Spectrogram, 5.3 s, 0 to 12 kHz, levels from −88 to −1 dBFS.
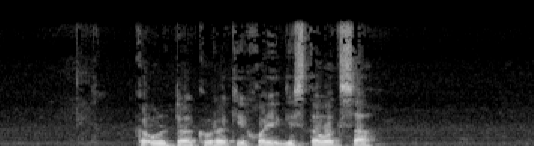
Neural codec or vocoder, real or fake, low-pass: none; real; 9.9 kHz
